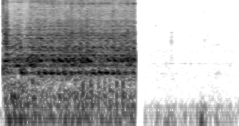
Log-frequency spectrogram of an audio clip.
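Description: A Studebaker truck engine cranks loudly for just under two seconds, then cuts off abruptly, leaving near silence with a few faint knocks.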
